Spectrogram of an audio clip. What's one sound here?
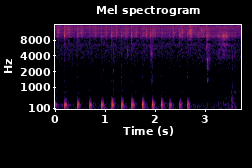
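A pencil scratches on paper in quick, even strokes.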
